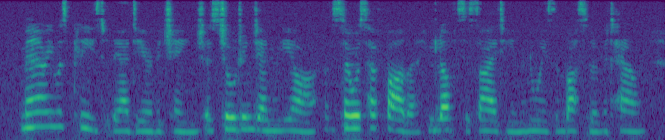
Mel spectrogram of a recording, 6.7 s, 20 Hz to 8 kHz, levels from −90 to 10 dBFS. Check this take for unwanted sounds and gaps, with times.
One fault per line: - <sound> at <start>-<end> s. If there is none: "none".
none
